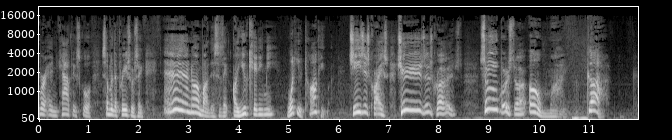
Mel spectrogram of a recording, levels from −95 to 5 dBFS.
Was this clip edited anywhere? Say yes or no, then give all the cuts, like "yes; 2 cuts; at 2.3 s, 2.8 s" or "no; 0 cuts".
no; 0 cuts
